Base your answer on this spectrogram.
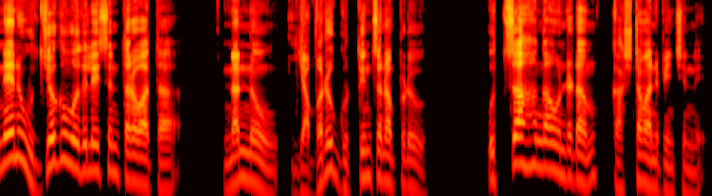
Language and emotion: Telugu, sad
